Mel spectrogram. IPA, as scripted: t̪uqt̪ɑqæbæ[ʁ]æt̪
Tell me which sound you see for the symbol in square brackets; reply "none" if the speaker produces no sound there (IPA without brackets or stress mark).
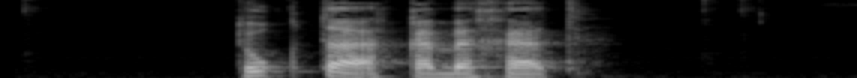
χ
